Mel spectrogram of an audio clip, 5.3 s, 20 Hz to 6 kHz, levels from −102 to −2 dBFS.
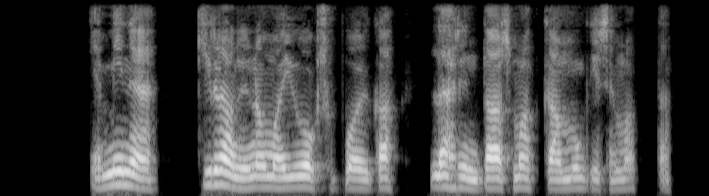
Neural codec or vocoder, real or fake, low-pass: none; real; 5.4 kHz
